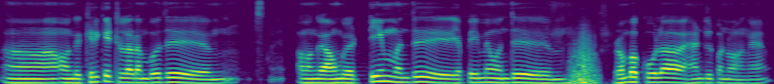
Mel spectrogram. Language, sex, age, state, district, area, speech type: Tamil, male, 18-30, Tamil Nadu, Coimbatore, rural, spontaneous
